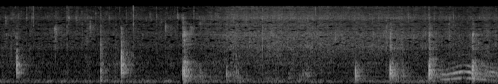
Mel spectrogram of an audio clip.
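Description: Sliced shallots and garlic sizzling in a little oil in a metal wok, the sizzle growing a little stronger about two seconds in. A wooden spatula knocks and scrapes against the wok as they are stirred, giving a string of sharp clacks.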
